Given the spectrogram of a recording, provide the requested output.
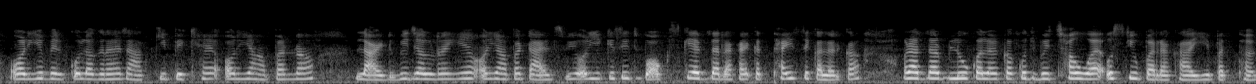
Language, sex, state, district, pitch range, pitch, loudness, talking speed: Hindi, female, Uttar Pradesh, Jalaun, 240-270 Hz, 255 Hz, -18 LUFS, 250 wpm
